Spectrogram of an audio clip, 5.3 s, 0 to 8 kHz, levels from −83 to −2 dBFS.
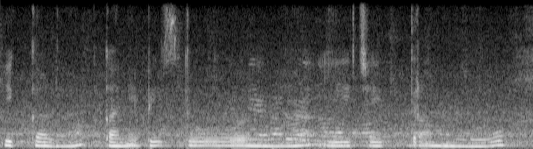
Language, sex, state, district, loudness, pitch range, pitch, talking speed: Telugu, female, Andhra Pradesh, Sri Satya Sai, -15 LUFS, 190-215 Hz, 200 Hz, 45 wpm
